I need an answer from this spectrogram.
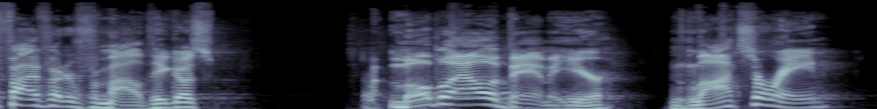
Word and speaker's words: Mobile: down here is that when I call that place Mobile, people get mad because I pronounced mobile my whole life, mobile. And so down here, I say mobile, and they go, no, mobile.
